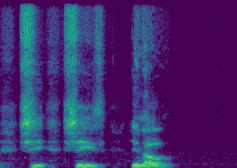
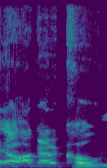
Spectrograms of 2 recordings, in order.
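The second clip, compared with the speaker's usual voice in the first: mocking a sick old man; 5 semitones lower, 6 dB quieter than usual. Commentator mocks the president's cold excuse, lower and softer. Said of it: "You there".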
